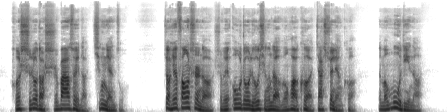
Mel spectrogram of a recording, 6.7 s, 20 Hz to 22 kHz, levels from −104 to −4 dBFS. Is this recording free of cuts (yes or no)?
yes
